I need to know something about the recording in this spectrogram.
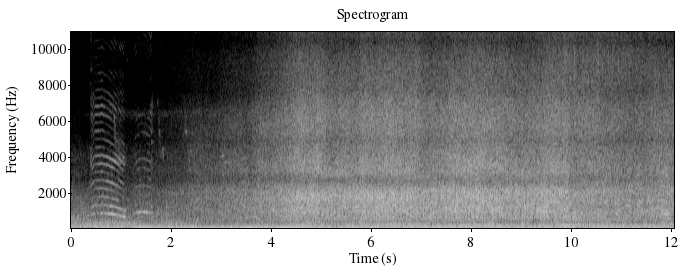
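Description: Trains passing at speed: a steady rush of wheel and air noise that builds about four seconds in and stays loud, over a steady low hum and rumble.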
